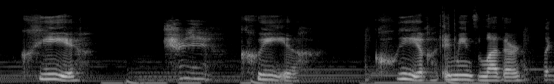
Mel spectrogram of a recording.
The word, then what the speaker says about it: cuir: I think that's how you pronounce it. Let me just double check, make sure I'm saying it right. Cuir.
